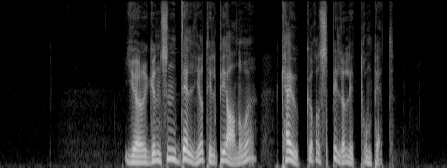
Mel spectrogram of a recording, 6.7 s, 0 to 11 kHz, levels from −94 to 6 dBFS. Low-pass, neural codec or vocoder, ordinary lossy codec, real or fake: none; none; none; real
